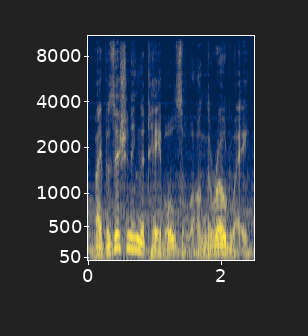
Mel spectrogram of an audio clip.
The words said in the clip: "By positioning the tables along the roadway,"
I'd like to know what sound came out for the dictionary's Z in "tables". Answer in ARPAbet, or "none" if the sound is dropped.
Z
